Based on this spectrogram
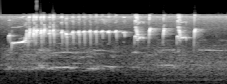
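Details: Orange-headed thrush in full lure song, loud and clear. It delivers a fast, rich stream of high chattering and twittering notes, packed closely and varied, with short pauses near the end.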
